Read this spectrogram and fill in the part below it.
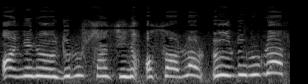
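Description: An actress playing a loyal, tender-hearted young child in a radio play, earnest and emotional. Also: female voice, very high voice, fairly even intonation, brisk. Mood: earnest, pleading. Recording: noisy radio drama recording.

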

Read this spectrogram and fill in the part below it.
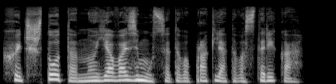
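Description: A woman's voice: sits low, a little fast, no room sound, close to an everyday voice. Spiteful young man, curt, sneering, scheming, read by a woman narrator. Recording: dry close recording.

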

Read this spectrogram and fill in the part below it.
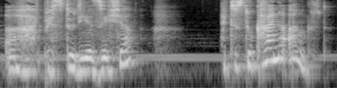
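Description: A woman's voice: mid-range voice, sing-song, measured pace, faint music behind. An actress playing a passionate, insistent married woman, speaking intimately and questioningly in a German radio drama. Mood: insistent, probing.

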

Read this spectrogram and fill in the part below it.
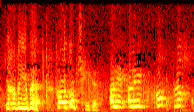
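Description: A stern, exasperated mother, high and lively in pitch, scolding sharply. She is a radio play character. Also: quick pace, muffled recording, very noisy.

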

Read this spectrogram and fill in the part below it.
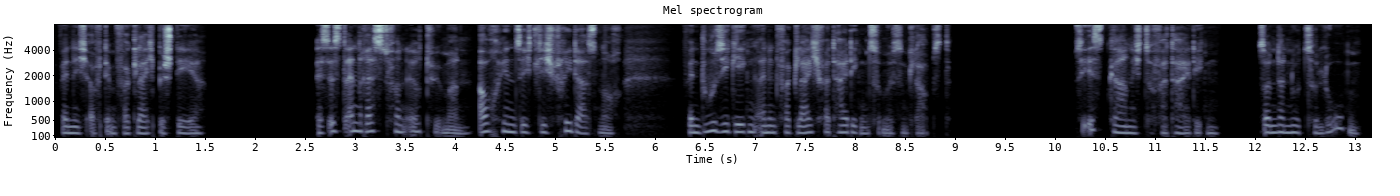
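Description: An actress playing an earnest, bitter village woman in a German radio drama, reasoning insistently and intimately in a husky, creaky voice. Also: fairly low pitch, a little mellow, dry recording, studio quality.

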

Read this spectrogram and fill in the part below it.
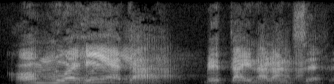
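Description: An actor playing a menacing, boastful giant stone knight in a children's radio play, with a gravelly, forceful voice and a slow, taunting delivery. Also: male voice, a little high, animated, exaggerated voice. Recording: cavernous long reverb.

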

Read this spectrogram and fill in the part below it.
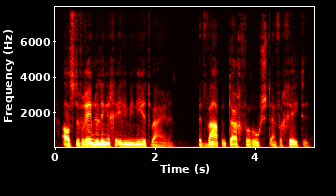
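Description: A man's voice: low-pitched, a little mellow, husky, no echo. A man narrating a radio play from a script, as its storyteller.

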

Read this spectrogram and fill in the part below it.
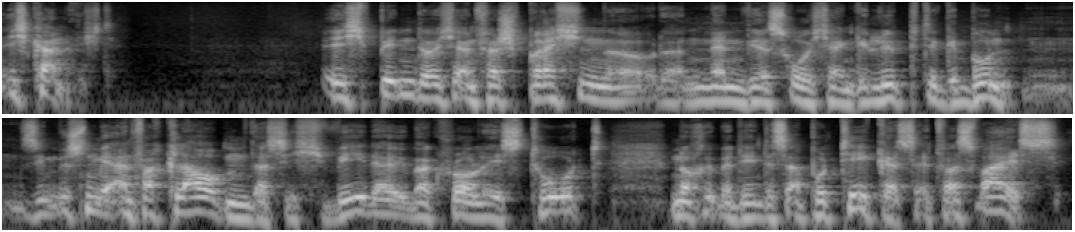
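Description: Courtly, husky old professor. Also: male voice, medium pitch, heavily acted. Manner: courtly, deliberate, slightly hesitant. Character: elderly eccentric male professor, courteous, evasive, morphine addict. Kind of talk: German radio play acting.

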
